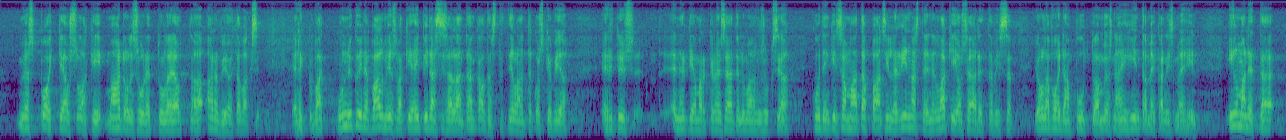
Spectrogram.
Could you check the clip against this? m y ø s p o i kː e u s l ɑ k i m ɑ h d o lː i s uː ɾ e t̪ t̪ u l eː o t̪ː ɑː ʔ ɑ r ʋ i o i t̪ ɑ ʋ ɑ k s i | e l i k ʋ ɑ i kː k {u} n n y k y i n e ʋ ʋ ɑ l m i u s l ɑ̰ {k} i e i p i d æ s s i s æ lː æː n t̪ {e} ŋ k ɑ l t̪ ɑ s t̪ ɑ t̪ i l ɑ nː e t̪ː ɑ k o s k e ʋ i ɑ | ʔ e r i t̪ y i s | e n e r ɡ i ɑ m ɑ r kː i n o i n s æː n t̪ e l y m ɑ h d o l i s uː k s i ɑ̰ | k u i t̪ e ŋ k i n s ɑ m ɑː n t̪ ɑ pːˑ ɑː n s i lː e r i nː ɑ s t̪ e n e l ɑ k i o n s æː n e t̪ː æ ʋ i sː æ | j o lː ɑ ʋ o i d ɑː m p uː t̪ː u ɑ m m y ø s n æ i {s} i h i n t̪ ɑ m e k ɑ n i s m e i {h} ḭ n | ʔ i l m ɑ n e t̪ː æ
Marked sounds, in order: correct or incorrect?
correct, correct, incorrect: æ, incorrect: h, correct

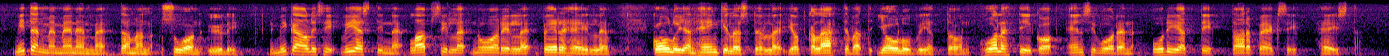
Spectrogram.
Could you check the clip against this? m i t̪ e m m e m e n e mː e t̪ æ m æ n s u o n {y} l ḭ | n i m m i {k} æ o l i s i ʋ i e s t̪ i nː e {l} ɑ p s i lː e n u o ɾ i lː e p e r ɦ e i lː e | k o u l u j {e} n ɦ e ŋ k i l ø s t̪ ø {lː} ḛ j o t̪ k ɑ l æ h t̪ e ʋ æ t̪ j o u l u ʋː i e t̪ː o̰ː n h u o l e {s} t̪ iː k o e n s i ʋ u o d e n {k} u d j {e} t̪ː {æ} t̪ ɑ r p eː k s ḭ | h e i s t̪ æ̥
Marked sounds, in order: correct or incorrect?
correct, correct, correct, correct, correct, incorrect: h, incorrect: p, correct, incorrect: i

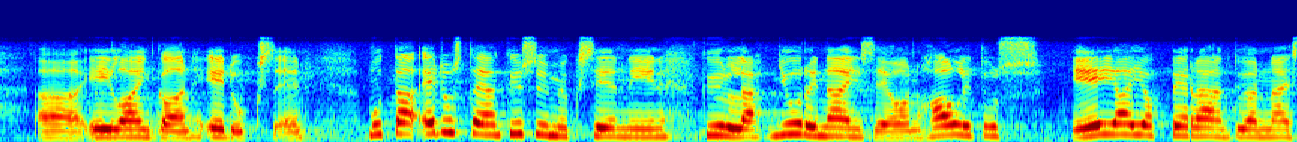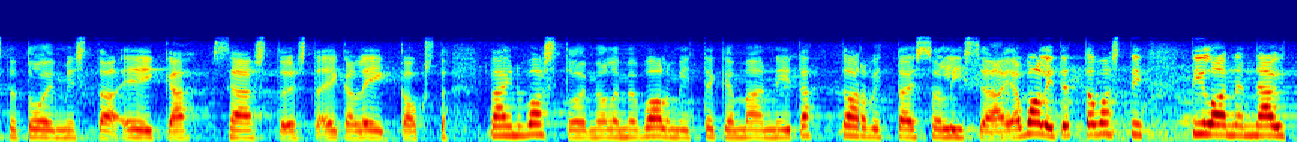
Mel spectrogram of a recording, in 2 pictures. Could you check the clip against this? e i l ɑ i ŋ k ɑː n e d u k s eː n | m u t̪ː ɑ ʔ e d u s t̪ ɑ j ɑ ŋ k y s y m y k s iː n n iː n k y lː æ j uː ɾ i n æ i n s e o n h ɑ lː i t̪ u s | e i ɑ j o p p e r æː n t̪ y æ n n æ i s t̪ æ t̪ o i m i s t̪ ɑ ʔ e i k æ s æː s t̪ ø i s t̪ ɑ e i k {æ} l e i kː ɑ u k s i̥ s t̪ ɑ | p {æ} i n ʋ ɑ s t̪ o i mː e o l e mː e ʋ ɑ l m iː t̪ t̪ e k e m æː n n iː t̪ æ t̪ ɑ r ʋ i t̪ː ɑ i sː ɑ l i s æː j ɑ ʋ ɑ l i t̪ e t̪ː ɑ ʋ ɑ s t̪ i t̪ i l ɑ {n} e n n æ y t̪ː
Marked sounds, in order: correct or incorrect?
correct, correct, incorrect: nː

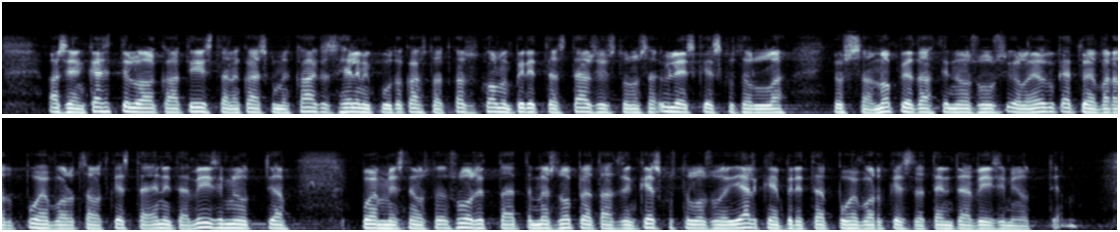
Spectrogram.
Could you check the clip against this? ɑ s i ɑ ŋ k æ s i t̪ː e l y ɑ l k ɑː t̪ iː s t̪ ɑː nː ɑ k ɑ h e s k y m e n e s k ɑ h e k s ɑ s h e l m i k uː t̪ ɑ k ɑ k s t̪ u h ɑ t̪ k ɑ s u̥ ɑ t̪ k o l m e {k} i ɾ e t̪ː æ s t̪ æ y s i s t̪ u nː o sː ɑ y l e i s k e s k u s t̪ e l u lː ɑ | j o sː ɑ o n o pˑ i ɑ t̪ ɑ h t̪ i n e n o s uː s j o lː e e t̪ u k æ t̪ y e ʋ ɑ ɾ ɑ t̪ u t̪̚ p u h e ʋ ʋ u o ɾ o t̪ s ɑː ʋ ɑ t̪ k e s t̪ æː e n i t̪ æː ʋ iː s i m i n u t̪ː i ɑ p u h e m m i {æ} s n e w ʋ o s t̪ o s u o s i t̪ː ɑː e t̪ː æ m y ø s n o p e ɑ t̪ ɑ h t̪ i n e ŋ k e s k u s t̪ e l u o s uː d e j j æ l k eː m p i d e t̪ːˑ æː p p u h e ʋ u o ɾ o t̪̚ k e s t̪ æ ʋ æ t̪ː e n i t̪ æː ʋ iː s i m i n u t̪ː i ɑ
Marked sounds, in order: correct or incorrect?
incorrect: p, incorrect: e

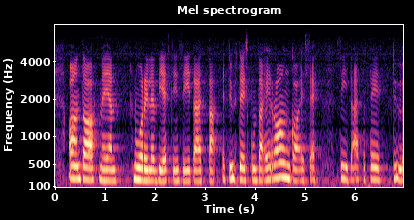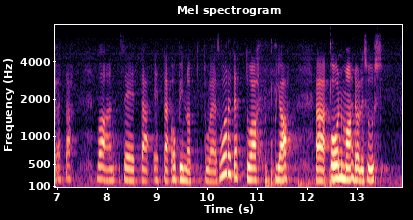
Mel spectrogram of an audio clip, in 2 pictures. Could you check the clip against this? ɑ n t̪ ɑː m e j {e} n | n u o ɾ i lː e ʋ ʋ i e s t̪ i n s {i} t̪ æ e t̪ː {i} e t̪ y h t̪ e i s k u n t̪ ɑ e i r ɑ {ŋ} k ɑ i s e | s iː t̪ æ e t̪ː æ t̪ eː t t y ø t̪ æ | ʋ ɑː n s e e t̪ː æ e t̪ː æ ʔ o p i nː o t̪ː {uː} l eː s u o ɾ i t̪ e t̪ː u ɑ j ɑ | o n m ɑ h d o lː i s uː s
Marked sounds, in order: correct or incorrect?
incorrect: æ, incorrect: iː, incorrect: æ, correct, incorrect: u

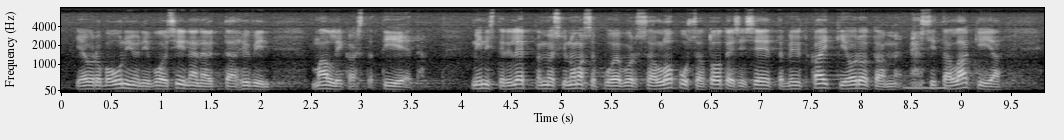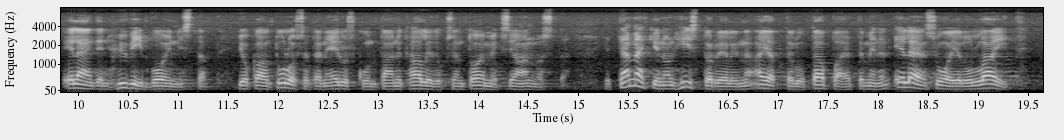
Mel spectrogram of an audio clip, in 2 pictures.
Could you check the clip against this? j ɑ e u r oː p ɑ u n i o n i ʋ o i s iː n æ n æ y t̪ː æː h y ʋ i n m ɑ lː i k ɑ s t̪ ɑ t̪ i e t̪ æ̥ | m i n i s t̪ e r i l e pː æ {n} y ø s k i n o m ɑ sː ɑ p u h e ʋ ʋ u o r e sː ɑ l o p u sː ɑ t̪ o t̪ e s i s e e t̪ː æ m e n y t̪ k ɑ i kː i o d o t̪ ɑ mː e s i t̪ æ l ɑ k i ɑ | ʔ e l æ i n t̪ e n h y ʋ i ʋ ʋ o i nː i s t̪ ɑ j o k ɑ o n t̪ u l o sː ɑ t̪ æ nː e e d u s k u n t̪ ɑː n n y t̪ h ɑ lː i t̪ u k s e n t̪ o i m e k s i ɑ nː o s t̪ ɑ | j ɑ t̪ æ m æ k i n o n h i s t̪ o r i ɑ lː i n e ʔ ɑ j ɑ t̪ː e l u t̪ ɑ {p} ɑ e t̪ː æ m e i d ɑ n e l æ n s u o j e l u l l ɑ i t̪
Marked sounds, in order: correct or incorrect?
incorrect: m, correct

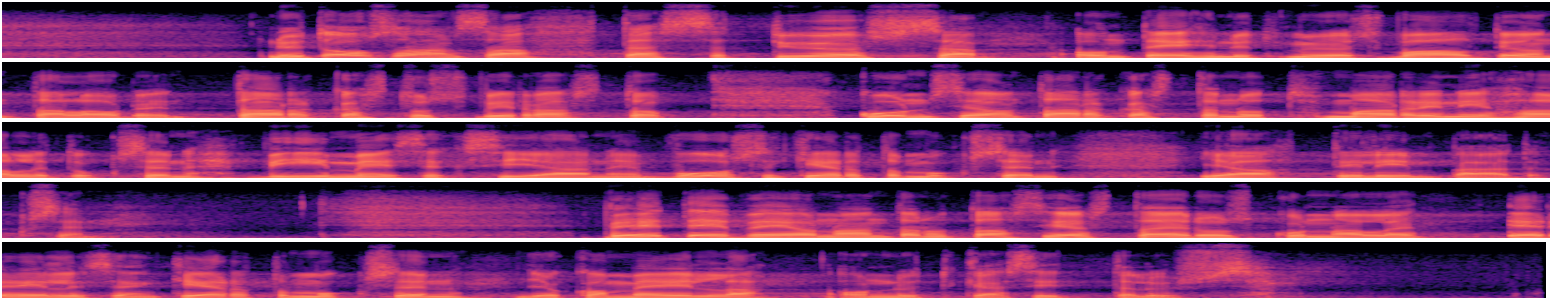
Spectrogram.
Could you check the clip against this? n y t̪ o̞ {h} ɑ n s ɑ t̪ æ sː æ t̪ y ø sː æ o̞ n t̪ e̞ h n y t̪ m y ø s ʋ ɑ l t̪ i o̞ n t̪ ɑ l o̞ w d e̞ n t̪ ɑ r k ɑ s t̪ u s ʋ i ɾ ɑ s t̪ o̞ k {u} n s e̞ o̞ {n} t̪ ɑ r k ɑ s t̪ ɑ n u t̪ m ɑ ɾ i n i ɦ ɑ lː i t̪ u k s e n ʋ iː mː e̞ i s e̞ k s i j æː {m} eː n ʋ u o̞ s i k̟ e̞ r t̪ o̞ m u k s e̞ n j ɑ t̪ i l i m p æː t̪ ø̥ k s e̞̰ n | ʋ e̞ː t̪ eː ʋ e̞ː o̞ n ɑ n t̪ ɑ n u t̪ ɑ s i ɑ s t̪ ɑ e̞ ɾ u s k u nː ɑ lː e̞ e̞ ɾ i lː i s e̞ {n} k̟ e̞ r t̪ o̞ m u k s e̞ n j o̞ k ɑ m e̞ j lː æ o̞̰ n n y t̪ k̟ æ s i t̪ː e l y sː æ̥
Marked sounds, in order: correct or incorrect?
incorrect: s, correct, correct, incorrect: n, incorrect: ŋ

